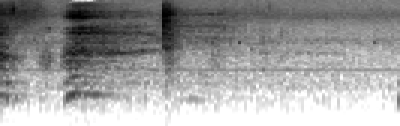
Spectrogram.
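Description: A short, low voiced murmur just after the start, a faint tap, then quiet room tone.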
